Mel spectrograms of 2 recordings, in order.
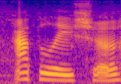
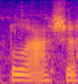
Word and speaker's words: Appalachia: live in Pennsylvania um Appalachia or Appalachia however you want to pronounce it and also it's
